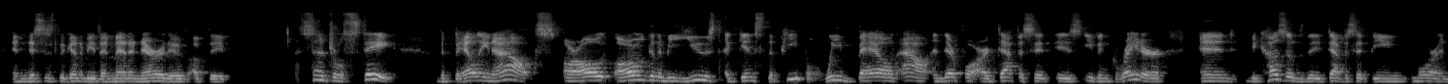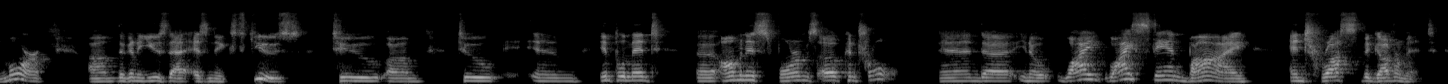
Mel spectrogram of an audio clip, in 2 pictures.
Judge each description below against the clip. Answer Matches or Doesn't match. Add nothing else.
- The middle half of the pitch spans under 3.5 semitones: Doesn't match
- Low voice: Doesn't match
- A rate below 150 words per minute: Doesn't match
